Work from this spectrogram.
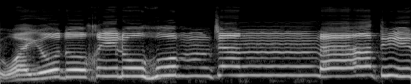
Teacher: میم ساکن کے بعد جیم آ گیا ہے تو ادھر اظہار شفی غنہ نہیں کریں گے ، جیسے وَيُدْخِلُهُمْ جَنَّاتٍ، جن کی نون مشدد ہے، سختی سے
